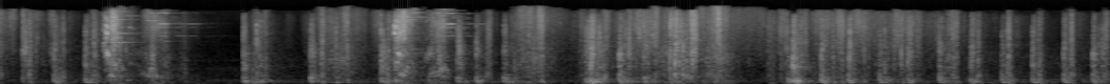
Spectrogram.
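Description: Footsteps clang on metal as a game character climbs.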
